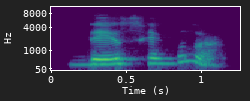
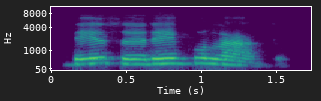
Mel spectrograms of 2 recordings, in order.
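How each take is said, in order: First: "desregulado" with a guttural H-like R after the S; "desregulado", its R said hard in the throat; strong R. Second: "desregulado" misread as de-ze-regulado, R tapped; slow, louder wrong "desregulado" with a flapped R; wrong weak R. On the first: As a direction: read "desregulado" correctly as des-hegulado. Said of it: "Som forte". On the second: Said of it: "Eu nunca poderia ler". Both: Shown as a demonstration.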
